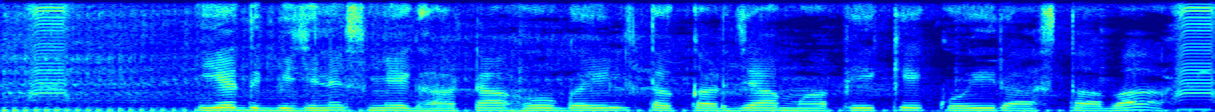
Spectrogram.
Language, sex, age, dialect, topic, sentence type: Bhojpuri, male, 36-40, Southern / Standard, banking, question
